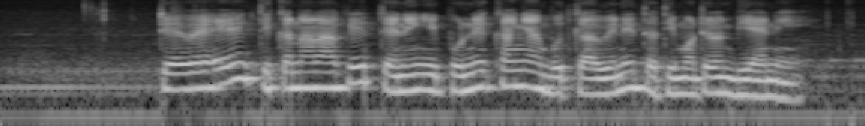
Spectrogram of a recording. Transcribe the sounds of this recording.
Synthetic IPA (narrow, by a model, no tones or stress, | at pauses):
ɖ̥e̤weʔed̪̥i̤kənalak̬ed̪̥e̤nɪŋib̥ṳnekaŋɲambʊt̪̚ɡ̥a̤wined̪̥ä̤d̪̥i̤moɖɛlmbiɛne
